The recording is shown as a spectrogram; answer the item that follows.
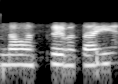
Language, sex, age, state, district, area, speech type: Hindi, female, 45-60, Uttar Pradesh, Ayodhya, rural, conversation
